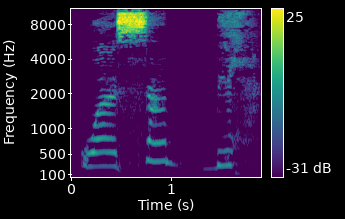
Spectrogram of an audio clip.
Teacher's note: Di sini ha pedas. Jangan tebal, ringan saja.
